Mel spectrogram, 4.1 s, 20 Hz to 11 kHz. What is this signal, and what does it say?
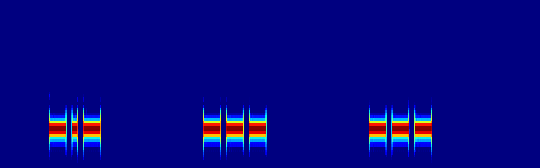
Morse code, heard as a keyed tone, about 28 wpm, spaced as for 10 wpm, 700 Hz. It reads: KOO
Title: USA Call Signs - 5 Characters - 6x Character Spacing - 28wpm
